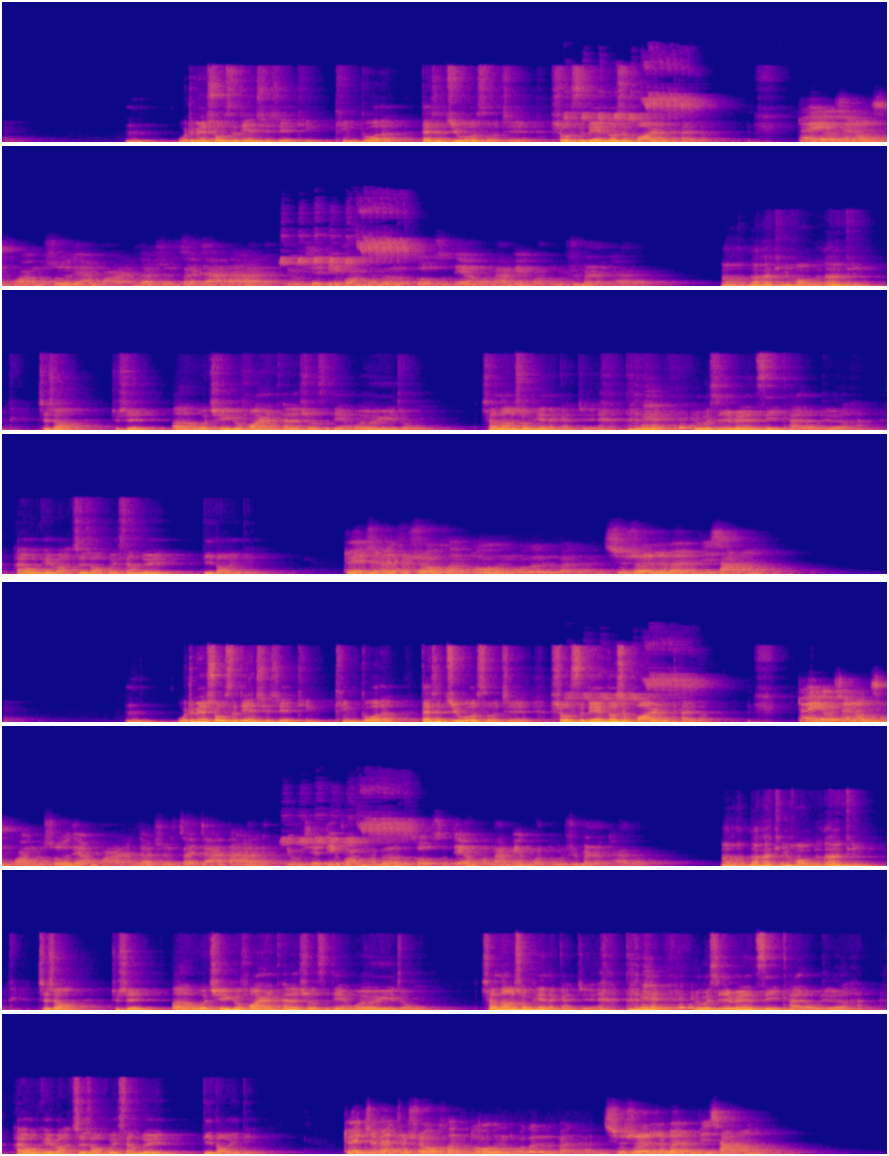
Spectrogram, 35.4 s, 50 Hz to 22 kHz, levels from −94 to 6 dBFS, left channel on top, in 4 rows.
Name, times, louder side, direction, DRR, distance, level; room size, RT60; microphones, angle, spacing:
voice 1, 1.2-7.1 7.5-7.7 16.0-17.6 18.1-22.0 22.5-24.4 24.6-26.4 26.7-28.3 28.6-29.1, right 2 dB, 20° right, 0.3 m, -20 dB
sound 1, 5.6-7.0 11.6-12.9, left 2 dB, 60° left, 3.0 m, -37 dB
voice 2, 8.0-15.2 24.1-24.5 30.0-34.1, right 1 dB, 65° right, 1.8 m, -25 dB
7.3 x 6.5 x 7.9 m
head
